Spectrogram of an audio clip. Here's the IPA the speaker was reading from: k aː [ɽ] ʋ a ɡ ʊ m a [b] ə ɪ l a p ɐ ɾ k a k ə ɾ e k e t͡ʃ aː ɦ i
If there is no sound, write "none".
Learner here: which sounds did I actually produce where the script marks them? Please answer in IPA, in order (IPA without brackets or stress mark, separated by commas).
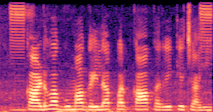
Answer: ɽ, ɡ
